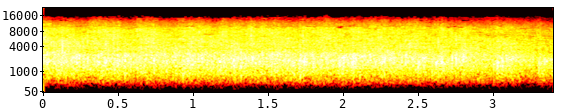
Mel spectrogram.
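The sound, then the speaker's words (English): A crowd claps together in steady, dense applause, a continuous wash of many hands sustained at an even level for several seconds with no voices standing out. “Can you give the Lord a hand clap of praise about that?”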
